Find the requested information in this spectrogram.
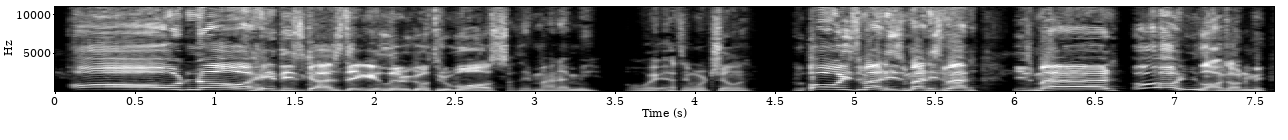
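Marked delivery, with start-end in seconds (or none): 4.7-7.5 high, rapid alarmed repeats; panicked alarm. Real, not acted. Player panicking as an enderman locks on. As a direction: blurt it out as the mob turns. Mob turns hostile.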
